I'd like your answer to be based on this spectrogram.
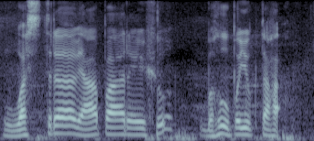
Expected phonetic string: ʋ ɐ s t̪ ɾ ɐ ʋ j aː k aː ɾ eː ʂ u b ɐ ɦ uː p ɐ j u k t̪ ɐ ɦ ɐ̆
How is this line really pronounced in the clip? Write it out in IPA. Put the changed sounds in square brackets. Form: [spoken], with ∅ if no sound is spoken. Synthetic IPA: ʋ ɐ s t̪ ɾ ɐ ʋ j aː [p] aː ɾ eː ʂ u b ɐ ɦ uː p ɐ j u k t̪ ɐ ɦ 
